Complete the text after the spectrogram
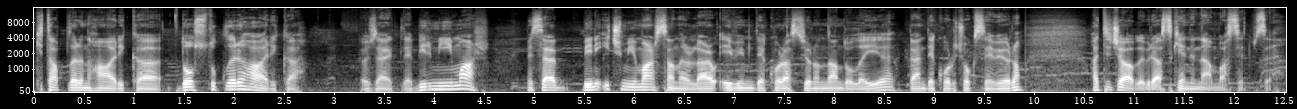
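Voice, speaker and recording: A man with a very deep, low pitch talks at a moderate pace with lively intonation. Music can be heard in the background. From Turkey, Izmir. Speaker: home show host and singer. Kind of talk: casual chat.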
